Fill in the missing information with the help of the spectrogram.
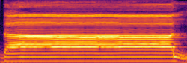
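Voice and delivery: দাল with a light D and long, level "aa"; long-drawn, thin দাল; thin soft D. Shown as a demonstration. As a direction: stretch দাল out evenly. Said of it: "দাল উচ্চারণ করার সময় আমরা পাতলা করব".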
